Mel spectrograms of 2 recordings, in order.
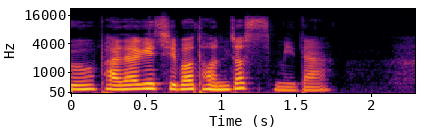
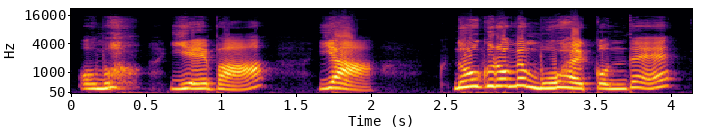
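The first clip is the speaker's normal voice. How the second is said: loud, scolding in-law voice; enraged mother-in-law; 5 dB louder than usual. A narrator's reading. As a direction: round on the daughter-in-law angrily. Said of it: "어머님 갑자기 분노하셨고". (버럭 화내는 시어머니)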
